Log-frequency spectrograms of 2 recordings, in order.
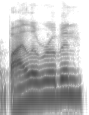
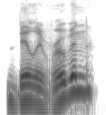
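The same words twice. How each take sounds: First: "bilirubin" with a long i, bye-luh-ROO-bin; bilirubin alternative. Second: "bilirubin" with a short i, bill-ih-ROO-bin. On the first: Offering the other way to say it, long-i bilirubin. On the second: Explaining the liver pigment, short-i bilirubin. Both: Shown as a demonstration. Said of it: "or bilirubin".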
